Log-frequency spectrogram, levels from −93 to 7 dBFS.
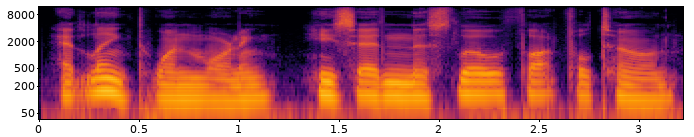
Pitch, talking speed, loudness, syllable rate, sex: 110 Hz, 205 wpm, -17 LUFS, 5.1 syllables/s, male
